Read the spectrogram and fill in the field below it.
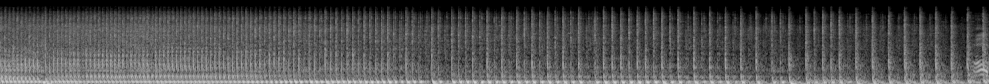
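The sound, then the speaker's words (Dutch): A loud factory racing motorcycle engine runs hard with flames shooting out, starting as a steady roar and breaking into a rapid, staccato popping rhythm as it revs, with no voices. “Dit is wel een heel mooi motorgeluid. Het is een racer, echt een fabrieksracer.”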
